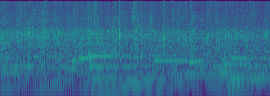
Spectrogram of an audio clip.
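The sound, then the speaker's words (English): A church audience claps their hands in appreciation of their pastor during a service, a fairly quiet, steady wash of many claps blended with sustained musical tones or singing. “before you sit down, I want you to clap your hands and let's appreciate our pastor Bishop Kobe”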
